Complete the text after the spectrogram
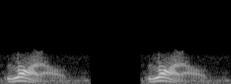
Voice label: Laurel vs. Yanny Low Frequencies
